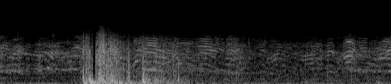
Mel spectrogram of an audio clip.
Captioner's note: explosions in distance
